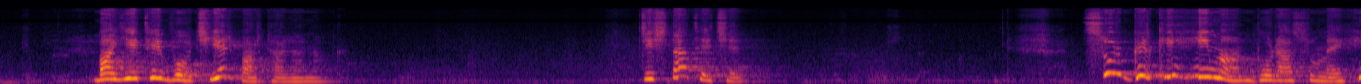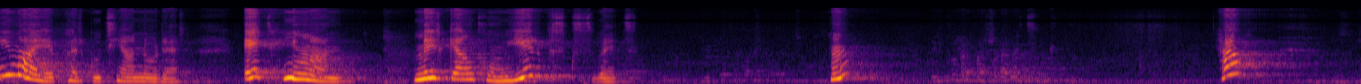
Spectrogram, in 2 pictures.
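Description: An older woman speaks calmly into a microphone, with pauses.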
